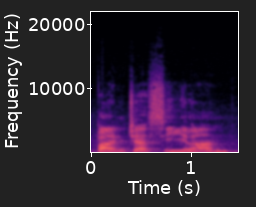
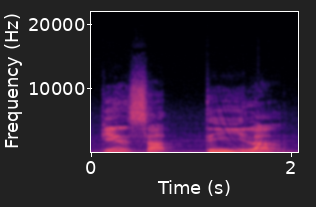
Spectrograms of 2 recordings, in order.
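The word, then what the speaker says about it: pañcasīlaṃ: We do not read panchasilan, we read piensatilan.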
